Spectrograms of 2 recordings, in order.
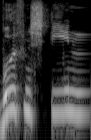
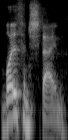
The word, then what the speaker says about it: Wolfenstein: You're as close as I've ever heard any American pronounce it properly, because most Americans pronounce Wolfenstein actually something like Wolfenstein or Wolfenstein. Yeah, Wolfenstein is one I hear a lot. Yeah. It's Wolfenstein.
